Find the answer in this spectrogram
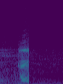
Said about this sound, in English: Oh, there's a frog. Hold on.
